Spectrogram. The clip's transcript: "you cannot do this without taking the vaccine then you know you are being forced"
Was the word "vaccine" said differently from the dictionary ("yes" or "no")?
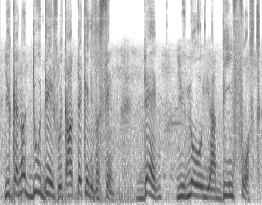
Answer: yes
